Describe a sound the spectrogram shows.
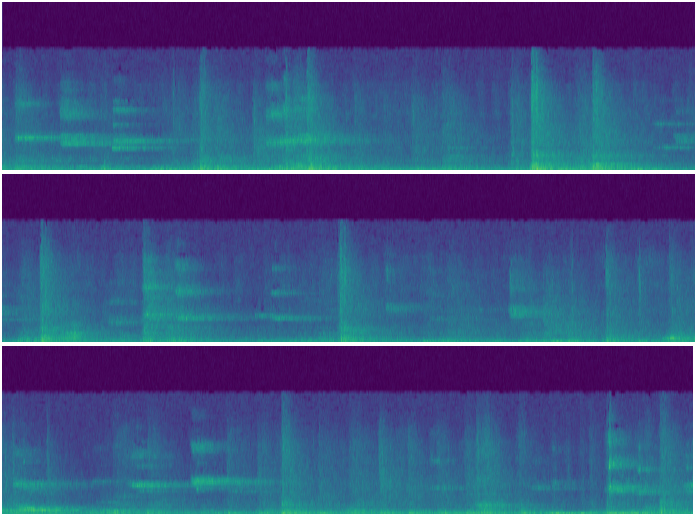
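Rubber-soled shoes squeak on a wooden floor.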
